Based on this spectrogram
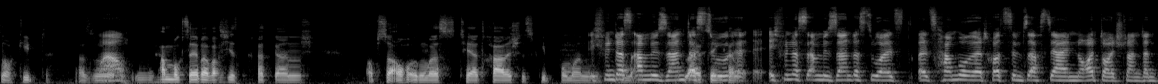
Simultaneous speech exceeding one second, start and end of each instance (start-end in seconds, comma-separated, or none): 5.9-7.4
